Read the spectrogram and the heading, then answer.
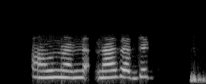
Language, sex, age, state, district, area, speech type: Telugu, female, 18-30, Telangana, Medak, urban, conversation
